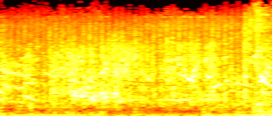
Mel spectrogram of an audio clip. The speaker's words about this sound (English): In a video on the large screen, a person in a huge armored suit topples over. The suit's machine guns discharge.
